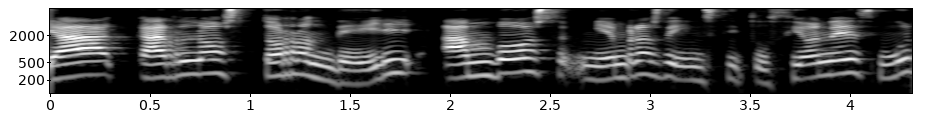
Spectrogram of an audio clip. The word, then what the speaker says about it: Torrendell: Pronunciaste mi apellido como se pronuncia en Cataluña. A la perfección, porque es mallorquín, ¿cierto? Exactamente. Así que lo he pronunciado como se debe.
